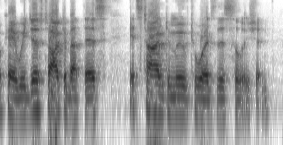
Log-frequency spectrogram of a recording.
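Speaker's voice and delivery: ordinary delivery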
